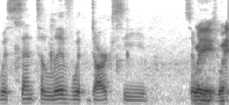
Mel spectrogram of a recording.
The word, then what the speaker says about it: Darkseid: It's pronounced Darkseid. – Darkseid. – I used to do the same thing. I'd always say Darkseid. But then I saw one of the cartoons where they call him Darkseid.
